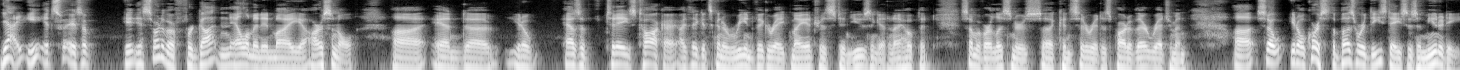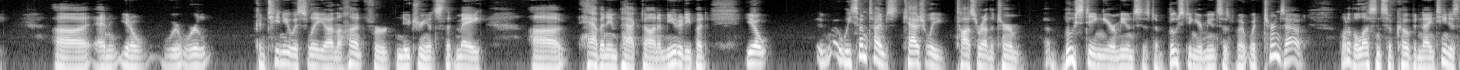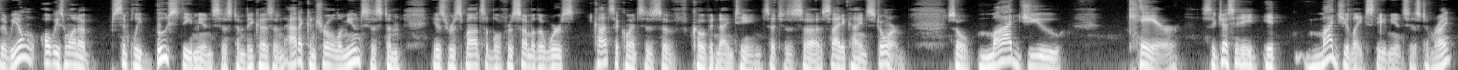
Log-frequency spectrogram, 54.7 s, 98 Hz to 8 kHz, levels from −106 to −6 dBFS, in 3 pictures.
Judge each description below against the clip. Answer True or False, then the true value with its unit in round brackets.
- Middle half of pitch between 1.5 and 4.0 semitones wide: False (4.6 semitones)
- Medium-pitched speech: False (120 Hz)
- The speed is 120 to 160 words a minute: False (175 wpm)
